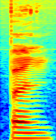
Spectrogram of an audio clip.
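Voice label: "ben", Mandarin Chinese, first tone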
